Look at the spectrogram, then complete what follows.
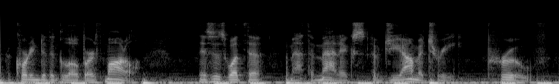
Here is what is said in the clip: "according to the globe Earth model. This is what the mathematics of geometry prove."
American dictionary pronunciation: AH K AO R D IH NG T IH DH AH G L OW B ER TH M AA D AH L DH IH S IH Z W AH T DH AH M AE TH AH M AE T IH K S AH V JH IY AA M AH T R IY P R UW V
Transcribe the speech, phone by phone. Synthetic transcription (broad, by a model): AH K AO R D IH NG T IH DH AH G L OW B ER TH M AA D L DH IH S IH Z W AH T DH AH M AE TH AH M AE T IH K S AH V JH IY AA M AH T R IY P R UW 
